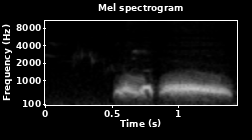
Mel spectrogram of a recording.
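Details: One spotted dove coo phrase with 'dặm' phrasing: a brief wavering low note runs straight into a longer, steady, husky coo.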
